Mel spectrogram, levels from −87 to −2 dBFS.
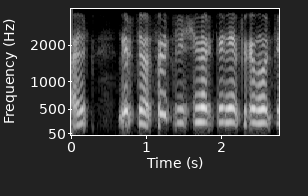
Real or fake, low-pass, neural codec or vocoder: fake; 3.6 kHz; autoencoder, 44.1 kHz, a latent of 192 numbers a frame, MeloTTS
